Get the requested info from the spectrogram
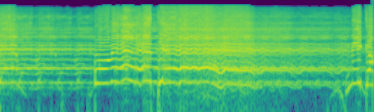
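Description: A man singing a Punjabi devotional kalam into a microphone. He holds long notes with a slightly wavering pitch, breaking briefly about a second and a half in.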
